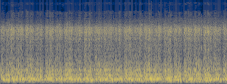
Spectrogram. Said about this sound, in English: But even before it died away, the steel scars began to hum and pulse with life, and a moment later they were smothered under a monstrous roar of pounding drivers and escaping steam.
